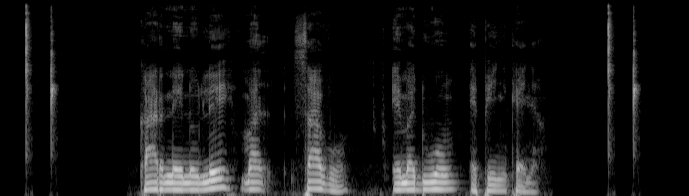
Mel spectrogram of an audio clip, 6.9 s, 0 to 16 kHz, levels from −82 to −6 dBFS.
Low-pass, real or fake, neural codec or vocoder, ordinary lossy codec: 14.4 kHz; real; none; none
